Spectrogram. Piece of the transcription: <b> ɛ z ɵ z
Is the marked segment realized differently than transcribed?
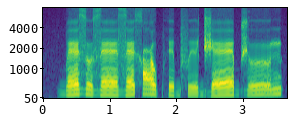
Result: no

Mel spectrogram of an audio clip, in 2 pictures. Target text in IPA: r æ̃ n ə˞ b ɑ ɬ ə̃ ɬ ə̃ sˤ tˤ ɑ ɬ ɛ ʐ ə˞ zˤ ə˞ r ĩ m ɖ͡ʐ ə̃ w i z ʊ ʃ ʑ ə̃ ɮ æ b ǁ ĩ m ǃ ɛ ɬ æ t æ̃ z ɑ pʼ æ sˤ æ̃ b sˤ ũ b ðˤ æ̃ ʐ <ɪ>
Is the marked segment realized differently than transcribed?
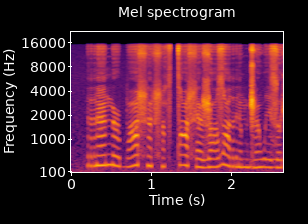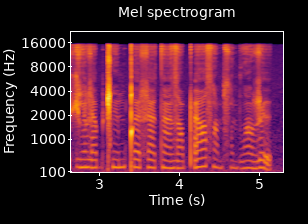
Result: no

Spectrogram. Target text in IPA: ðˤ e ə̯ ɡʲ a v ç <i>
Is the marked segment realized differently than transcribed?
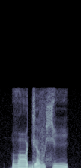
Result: no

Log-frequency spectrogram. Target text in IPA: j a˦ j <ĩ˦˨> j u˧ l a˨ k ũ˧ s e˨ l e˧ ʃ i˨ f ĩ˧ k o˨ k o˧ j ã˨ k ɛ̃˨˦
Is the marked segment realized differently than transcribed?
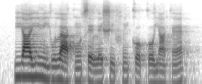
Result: no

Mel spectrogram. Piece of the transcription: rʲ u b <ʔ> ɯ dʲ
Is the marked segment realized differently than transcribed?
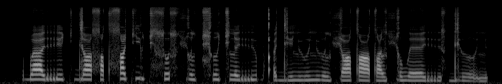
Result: yes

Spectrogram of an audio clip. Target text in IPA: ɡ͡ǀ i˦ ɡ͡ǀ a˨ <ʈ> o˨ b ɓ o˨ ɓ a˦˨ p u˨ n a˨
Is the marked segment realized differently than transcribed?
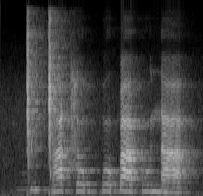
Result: yes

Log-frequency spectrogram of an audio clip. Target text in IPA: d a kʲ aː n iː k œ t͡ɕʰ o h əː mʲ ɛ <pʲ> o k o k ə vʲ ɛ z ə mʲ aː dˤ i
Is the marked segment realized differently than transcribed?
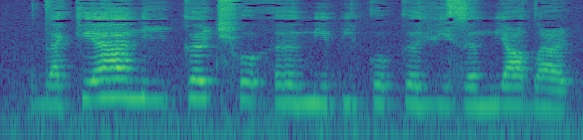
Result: no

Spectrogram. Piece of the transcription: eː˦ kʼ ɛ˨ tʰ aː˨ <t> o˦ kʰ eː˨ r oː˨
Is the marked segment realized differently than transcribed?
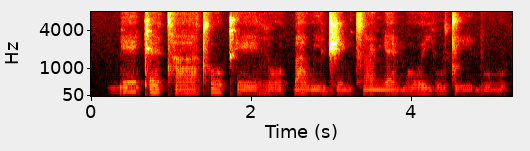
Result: yes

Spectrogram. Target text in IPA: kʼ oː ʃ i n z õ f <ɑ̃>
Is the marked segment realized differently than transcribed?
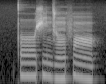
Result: yes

